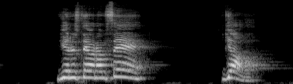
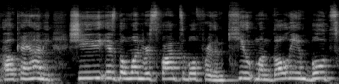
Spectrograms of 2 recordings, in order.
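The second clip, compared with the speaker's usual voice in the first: normal talking voice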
